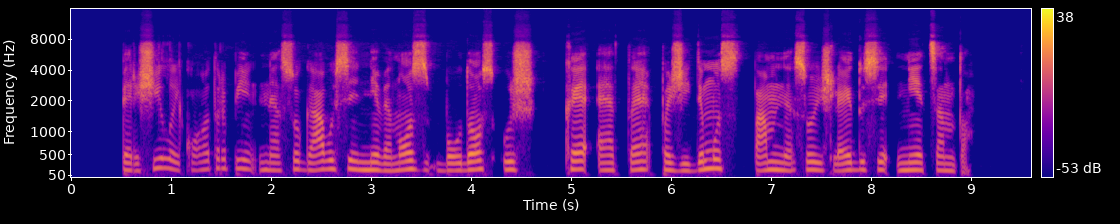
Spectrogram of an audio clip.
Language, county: Lithuanian, Vilnius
